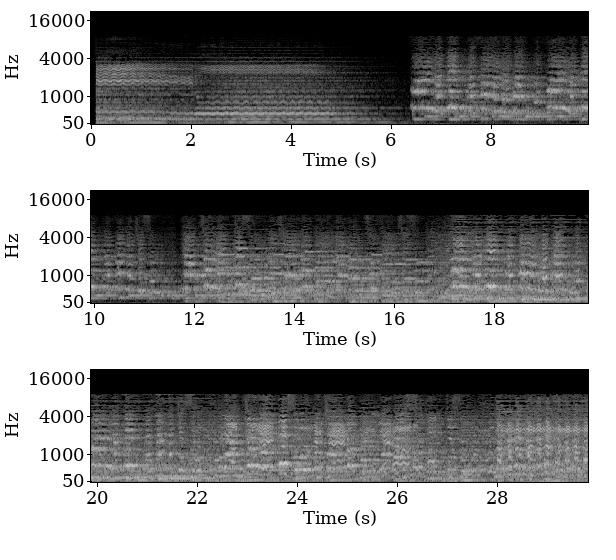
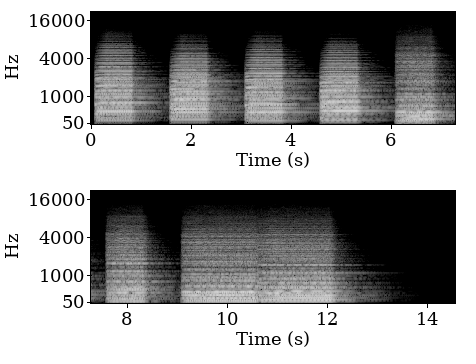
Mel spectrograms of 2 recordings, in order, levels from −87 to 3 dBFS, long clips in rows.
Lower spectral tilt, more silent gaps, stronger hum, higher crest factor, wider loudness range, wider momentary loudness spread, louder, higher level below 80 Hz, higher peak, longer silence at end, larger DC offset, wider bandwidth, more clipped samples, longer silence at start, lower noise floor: second, -4.5 dB/octave vs -7 dB/octave; neither; neither; about the same, 20 dB vs 16 dB; first, 12 LU vs 4 LU; about the same, 14 LU vs 16 LU; second, -25 LUFS vs -15 LUFS; about the same, -46 dBFS vs -50 dBFS; second, -6 dBFS vs 0 dBFS; second, 0 s vs 2.1 s; neither; about the same, 9.4 kHz vs 9.4 kHz; neither; about the same, 0.1 s vs 0.05 s; second, -54 dBFS vs under -90 dBFS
